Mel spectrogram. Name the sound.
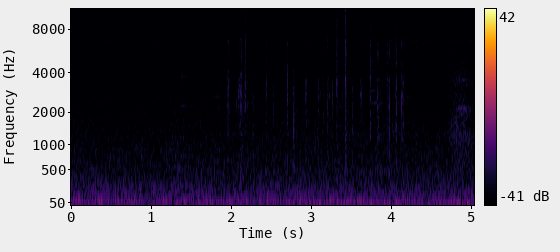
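typing on a computer keyboard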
